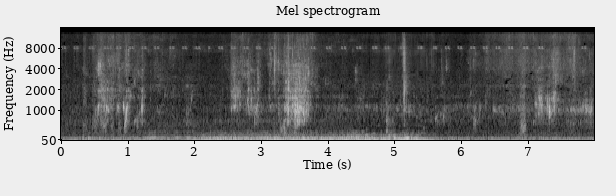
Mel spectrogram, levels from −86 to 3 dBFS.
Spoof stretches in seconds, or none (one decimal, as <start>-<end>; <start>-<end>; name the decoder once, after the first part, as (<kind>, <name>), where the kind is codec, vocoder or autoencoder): 4.5-5.6 (vocoder, BigVGAN v2)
